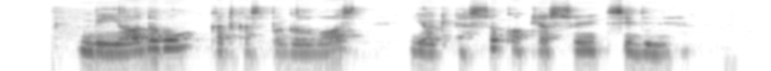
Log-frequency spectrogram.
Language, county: Lithuanian, Utena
